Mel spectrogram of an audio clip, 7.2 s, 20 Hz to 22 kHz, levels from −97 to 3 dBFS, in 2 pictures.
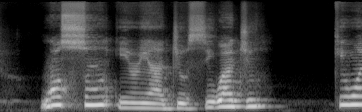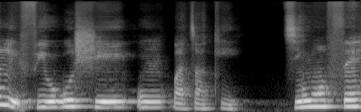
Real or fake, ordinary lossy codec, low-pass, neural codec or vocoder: fake; none; none; autoencoder, 48 kHz, 32 numbers a frame, DAC-VAE, trained on Japanese speech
